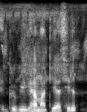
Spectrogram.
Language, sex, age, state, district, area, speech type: Assamese, male, 60+, Assam, Kamrup Metropolitan, urban, spontaneous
